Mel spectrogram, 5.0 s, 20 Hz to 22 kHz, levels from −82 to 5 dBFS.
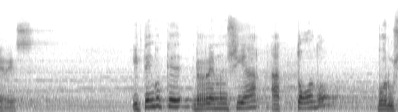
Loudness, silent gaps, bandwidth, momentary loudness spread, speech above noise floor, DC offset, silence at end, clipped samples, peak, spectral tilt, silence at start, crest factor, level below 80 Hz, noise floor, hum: -23 LUFS; none; 11 kHz; 20 LU; 25 dB; under 0.1%; 0 s; under 0.1%; -8 dBFS; -7 dB/octave; 0 s; 18 dB; -58 dBFS; -48 dBFS; none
